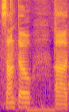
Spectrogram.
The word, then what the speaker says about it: Szanto: we are looking at zento these are watches that are very vintage inspired you can see here the z is silent so it's pronounced santo thyme vintage style time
